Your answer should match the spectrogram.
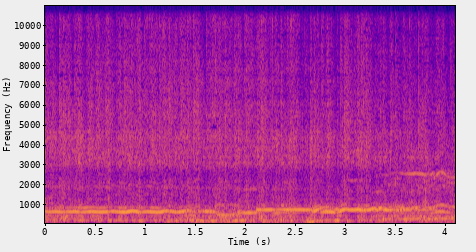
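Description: A troupe of large stick-beaten frame drums (dappu) playing a fast, dense rhythm under a sustained, slightly wavering melody line that steps up in pitch about halfway through.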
